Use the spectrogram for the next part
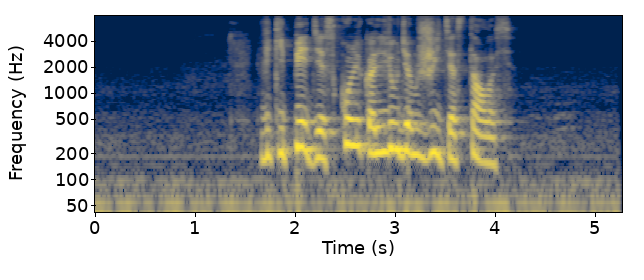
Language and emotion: Russian, angry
